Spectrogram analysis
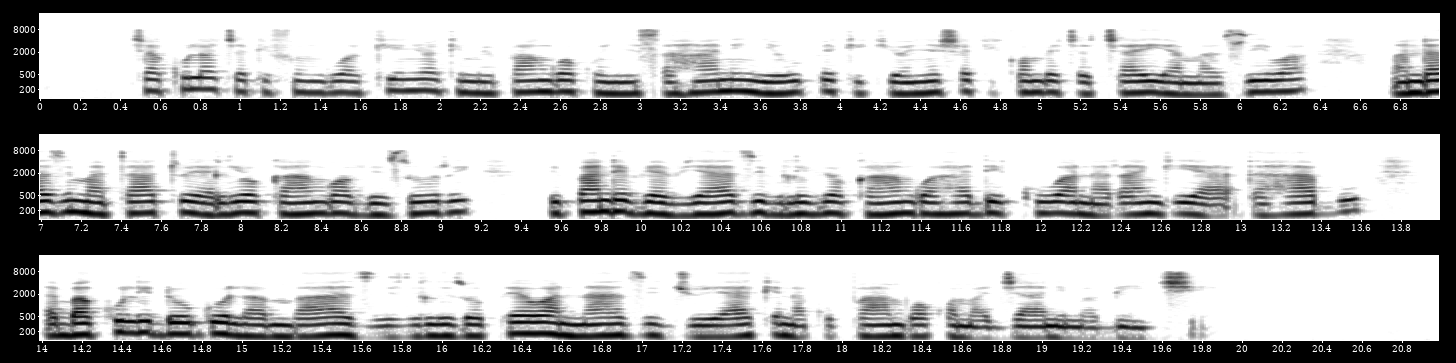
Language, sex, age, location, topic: Swahili, female, 18-24, Mombasa, agriculture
